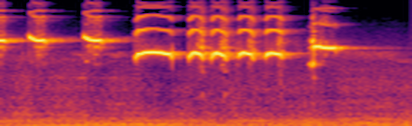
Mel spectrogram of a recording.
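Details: Orange-headed thrush song for training contest birds: two high slurred whistles, then a quick run of five clear, even whistled notes and a closing downward whistle.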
